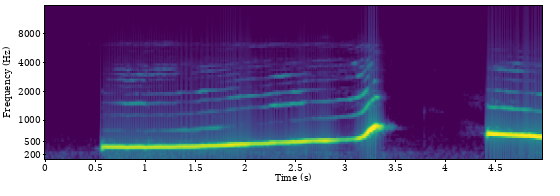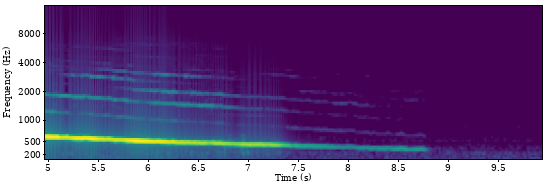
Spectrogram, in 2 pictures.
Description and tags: A cartoony rise and fall sound effect made with my mouth.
